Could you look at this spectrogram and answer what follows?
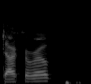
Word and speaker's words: Darkarobe: No, it's pronounced. Dargarobe. It's Darkarobe.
